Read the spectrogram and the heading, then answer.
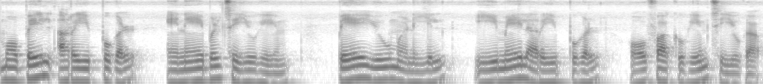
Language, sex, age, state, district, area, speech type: Malayalam, male, 30-45, Kerala, Palakkad, rural, read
